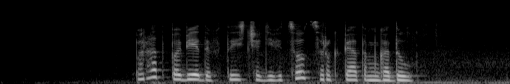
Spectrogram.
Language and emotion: Russian, positive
